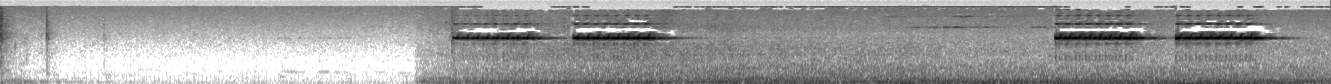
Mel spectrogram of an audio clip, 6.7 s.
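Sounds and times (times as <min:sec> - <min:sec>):
telephone ringing unanswered: 0:02.3 - 0:03.4, 0:05.3 - 0:06.4.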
